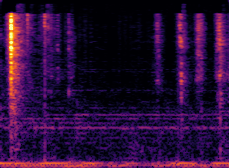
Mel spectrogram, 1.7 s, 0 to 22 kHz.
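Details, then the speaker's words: Waterpik water flosser, past its 3-year warranty, after a salt solution was used in it: low steady motor hum with no pumping pulse, light handling clicks; owner believes the salt ruined the motor. "I can hear the motor humming, but it's not working, and I cannot really return it because the warranty is it's 3 years warranty, which is good, but it's already past the 3-year warranty."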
